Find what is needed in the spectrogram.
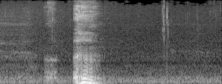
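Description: An elderly man clears his throat once, a short sound that falls in pitch, just under a second in, after a faint smaller sound before it.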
